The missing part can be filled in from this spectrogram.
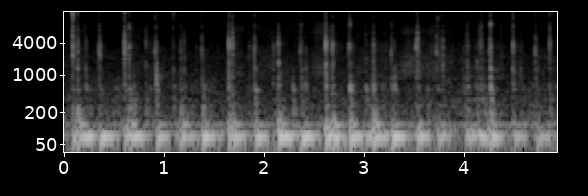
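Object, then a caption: Plastic computer keyboard keys. A black plastic computer keyboard has its keys pressed slowly with index fingertips and nails in dim light. It makes an uneven run of soft, sharp clicks and taps with bright edges, over a steady deep low hum.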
